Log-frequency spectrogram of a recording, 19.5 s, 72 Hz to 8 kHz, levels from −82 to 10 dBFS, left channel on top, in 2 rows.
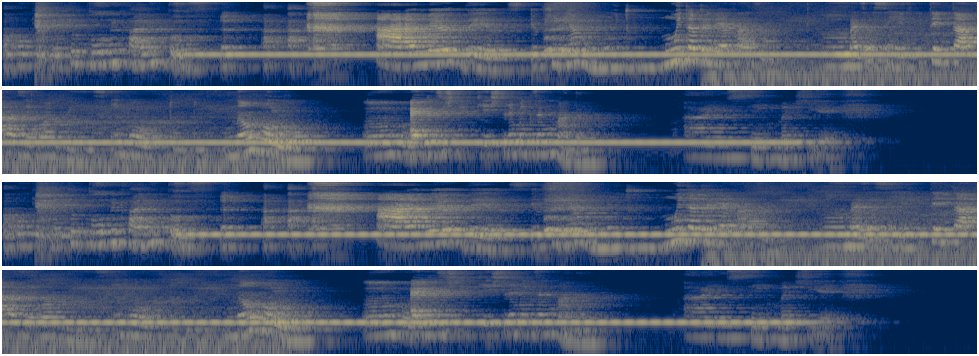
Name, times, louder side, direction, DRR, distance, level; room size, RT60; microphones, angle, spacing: voice 1, 0.0-3.2 5.4-5.9 8.2-8.8 13.3-13.9 16.6-18.4, left 1 dB, 5° right, -5 dB, 0.6 m, -34 dB
sound 1, 1.7-17.7, right 1 dB, 60° right, 0.5 m, -29 dB
voice 2, 3.0-3.4 3.7-7.8 8.4-12.9 13.8-15.6, left 3 dB, 85° left, 1 dB, 0.5 m, -29 dB
sound 2, 7.0-12.6, equal, 25° right, 0.9 m, -43 dB
4.4 x 2.4 x 3.3 m, 1.2 s
head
